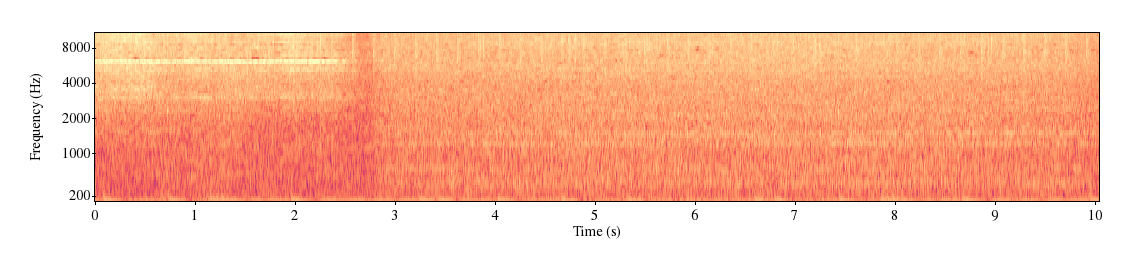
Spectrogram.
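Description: Plastic suitcase-shell thermoforming machine running with a steady rush of air noise and a low hum as it forms a heated sheet into a case shell; a thin high whine stops about two and a half seconds in.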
